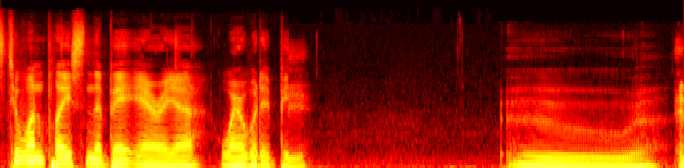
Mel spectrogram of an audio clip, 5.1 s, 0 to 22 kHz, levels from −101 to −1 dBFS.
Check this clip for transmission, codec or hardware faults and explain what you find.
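There's one fault here, a section at the wrong speed. From about 2.16 s, right after "where would it", through to the end of the clip, the speech drops to 0.78 times its proper rate. Pitch falls with it, by about four semitones, so the voice suddenly turns deeper and more drawn out. Speed and pitch sliding together like that points to the section likely being replayed against the wrong clock rather than any deliberate pitch effect.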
